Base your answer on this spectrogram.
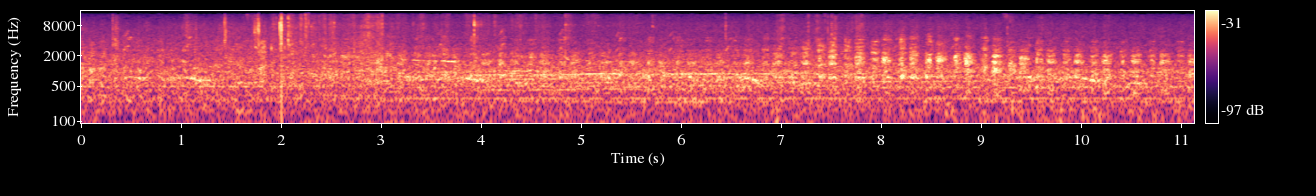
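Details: Dogs panting, two calm boxers with a friend's dominant schnauzer, after a 12-kilometre walk earlier that day; rapid soft breathy pulses, about three to four per second, grow steadier and more distinct toward the end over a faint hiss.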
